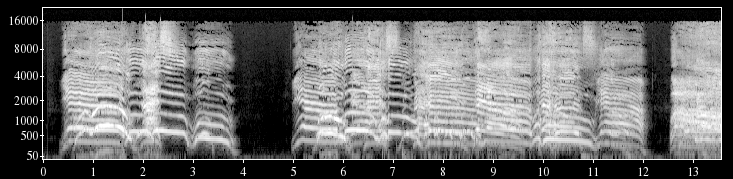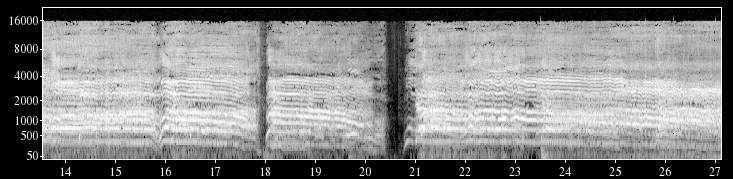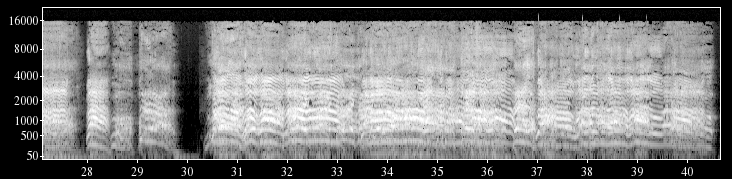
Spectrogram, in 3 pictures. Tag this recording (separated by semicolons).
sad; cheer; victory; english; game; group; speak; vocal; shout; chant; happy; scream; voice; language; cartoon; animal; game-voice; character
